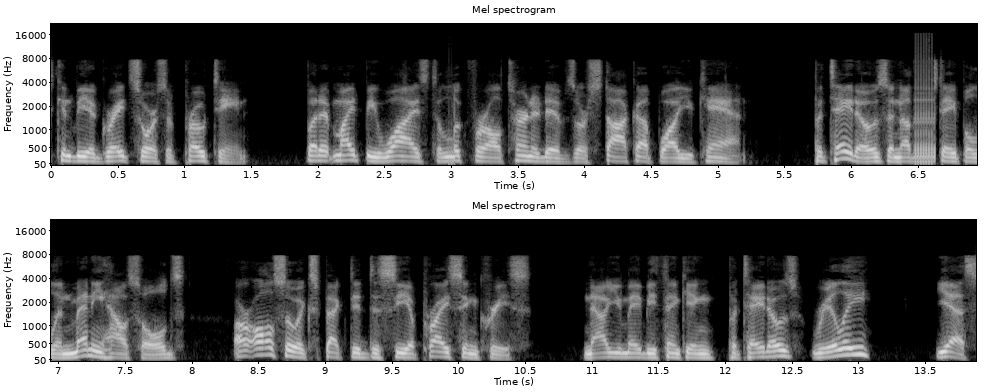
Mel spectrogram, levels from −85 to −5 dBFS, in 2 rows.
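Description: Gain pumping runs through the whole clip. The level swings by about 5 dB. Loud and quiet passages sit closer together than they should, and the result sounds squashed. The likely cause is input gain set far too high for the microphone, with a fast limiter or compressor pulling the level down on every peak and then releasing it.

A Bluetooth stutter occurs from 2.98 to 3.03 s. Roughly 40 ms of audio goes missing, which fits about two lost packets. The receiver fills the gap by replaying its last short slice, so a brief buzz appears before the sound resumes further along, as though it had kept playing. A second, longer stutter follows from 6.48 to 6.63 s. It covers about 140 ms, which fits around seven lost packets, and the repeated slice becomes an audible machine-gun rattle before the audio jumps forward. Throughout, the band stops at 8 kHz, as expected from call microphone processing.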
